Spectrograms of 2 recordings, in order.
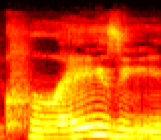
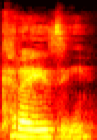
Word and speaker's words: crazy: Now this has an R blend. This means that there are two consonants together which makes it the blend and one happens to be an R. This is very difficult for especially those who do a natural trill. So it might sound like crazy k because the tongue tip is going right to the alvear ridge.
